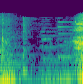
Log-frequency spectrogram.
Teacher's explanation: ह हा महाप्राण आहे किंवा यालाच महाप्राण व्यंजन म्हणतात. ह चा उच्चार करताना फुफ्फुसातील हवा जोराने मुखावाटे बाहेर फेकली जाते, म्हणून ह या वर्णाला महाप्राण म्हणतात.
